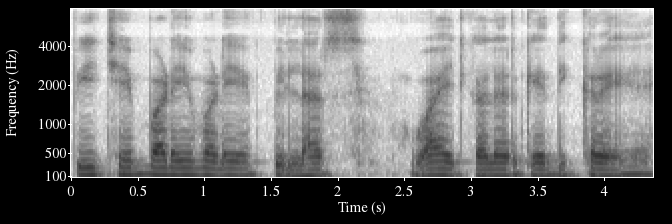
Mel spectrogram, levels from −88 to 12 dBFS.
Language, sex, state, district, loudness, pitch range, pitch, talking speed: Hindi, male, Himachal Pradesh, Shimla, -17 LUFS, 115-130 Hz, 120 Hz, 125 wpm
